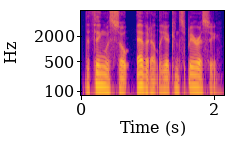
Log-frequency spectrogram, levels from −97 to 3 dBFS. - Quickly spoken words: No, average, 195 wpm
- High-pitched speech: No, low, 100 Hz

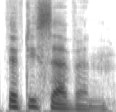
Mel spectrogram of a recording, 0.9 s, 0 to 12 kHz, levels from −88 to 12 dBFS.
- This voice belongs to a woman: No, male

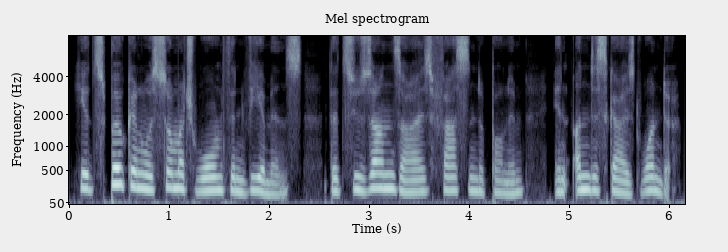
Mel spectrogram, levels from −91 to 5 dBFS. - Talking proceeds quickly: No, average, 175 wpm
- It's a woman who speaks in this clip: Yes, female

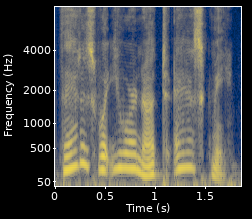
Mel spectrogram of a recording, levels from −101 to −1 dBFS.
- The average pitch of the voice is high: No, medium, 180 Hz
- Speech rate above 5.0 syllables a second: Yes, 5.6 syllables/s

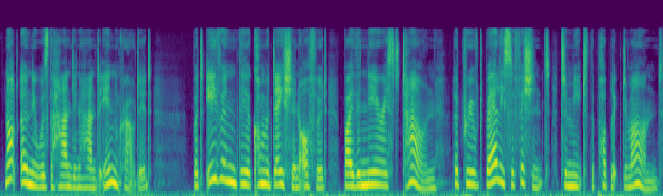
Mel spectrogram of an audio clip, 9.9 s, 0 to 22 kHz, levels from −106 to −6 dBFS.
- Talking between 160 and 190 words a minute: Yes, average, 165 wpm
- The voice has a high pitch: Yes, high, 240 Hz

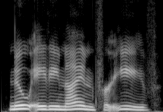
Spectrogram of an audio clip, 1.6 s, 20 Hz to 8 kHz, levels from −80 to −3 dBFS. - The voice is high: Yes, high, 215 Hz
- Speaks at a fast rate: No, average, 185 wpm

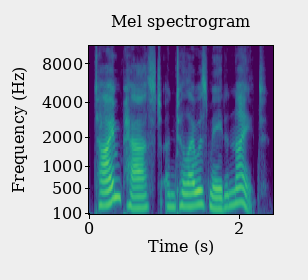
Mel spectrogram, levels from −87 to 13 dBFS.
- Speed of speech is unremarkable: Yes, average, 195 wpm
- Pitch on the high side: Yes, high, 205 Hz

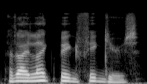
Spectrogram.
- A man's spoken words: Yes, male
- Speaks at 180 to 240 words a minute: Yes, fast, 205 wpm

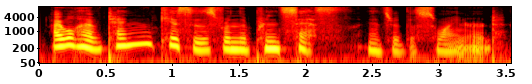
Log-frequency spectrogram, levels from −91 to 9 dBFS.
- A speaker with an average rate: Yes, average, 185 wpm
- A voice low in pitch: No, high, 200 Hz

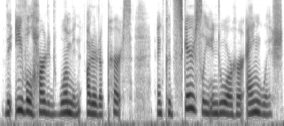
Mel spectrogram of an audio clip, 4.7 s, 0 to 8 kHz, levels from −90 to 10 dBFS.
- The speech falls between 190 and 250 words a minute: No, average, 165 wpm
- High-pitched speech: Yes, high, 210 Hz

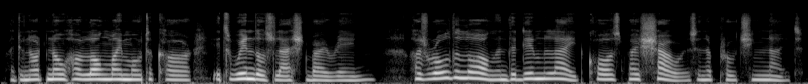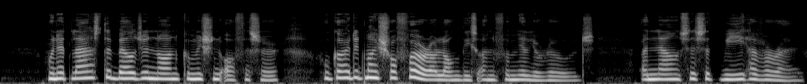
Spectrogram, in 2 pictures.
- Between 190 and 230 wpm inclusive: No, average, 175 wpm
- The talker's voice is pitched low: No, high, 230 Hz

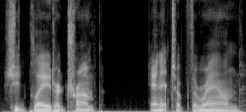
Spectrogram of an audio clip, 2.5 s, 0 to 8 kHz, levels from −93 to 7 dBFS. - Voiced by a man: Yes, male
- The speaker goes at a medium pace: No, fast, 220 wpm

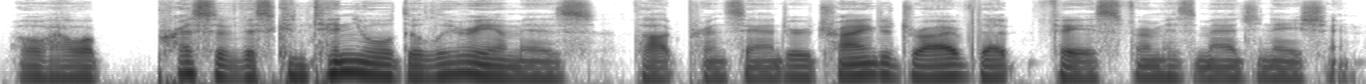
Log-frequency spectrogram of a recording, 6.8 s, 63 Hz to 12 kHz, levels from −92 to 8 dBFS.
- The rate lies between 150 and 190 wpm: Yes, average, 160 wpm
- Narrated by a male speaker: Yes, male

